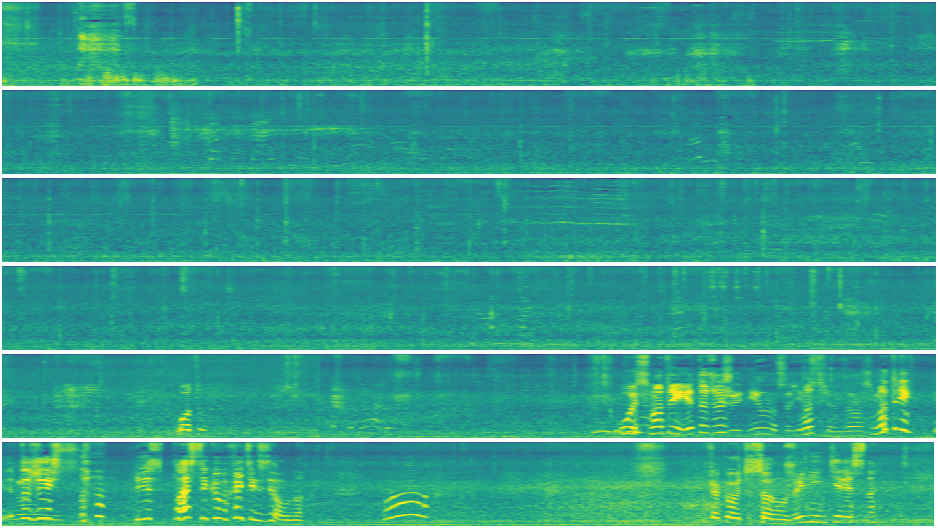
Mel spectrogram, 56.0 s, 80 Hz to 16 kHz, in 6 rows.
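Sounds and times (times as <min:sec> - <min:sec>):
distant road traffic: 0:00.0 - 0:56.0.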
